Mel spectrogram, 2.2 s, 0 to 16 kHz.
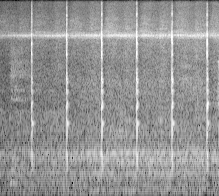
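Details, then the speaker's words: Citroën C4 Picasso rear body: sharp metallic ticks about three per second over faint hum, stops when hand presses the panel; rattle from a loose spot weld in the bodywork. "Então tá aqui ó ponto de solda solto aqui na carroceria ó trabalhando tá"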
